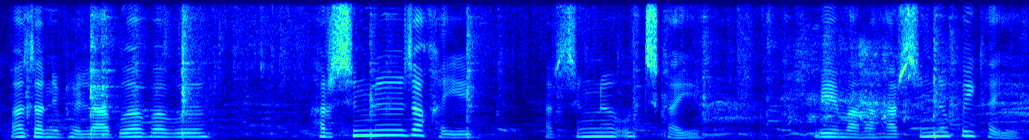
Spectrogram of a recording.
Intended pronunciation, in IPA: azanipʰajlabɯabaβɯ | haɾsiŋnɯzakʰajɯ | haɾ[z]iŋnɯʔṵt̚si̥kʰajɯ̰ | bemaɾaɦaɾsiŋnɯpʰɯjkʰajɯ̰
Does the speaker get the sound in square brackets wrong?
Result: yes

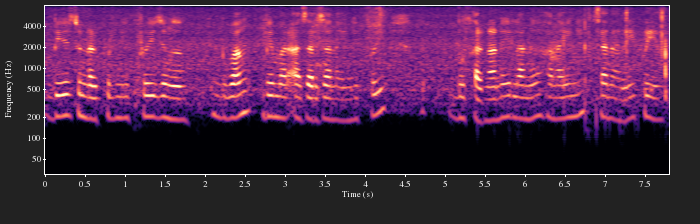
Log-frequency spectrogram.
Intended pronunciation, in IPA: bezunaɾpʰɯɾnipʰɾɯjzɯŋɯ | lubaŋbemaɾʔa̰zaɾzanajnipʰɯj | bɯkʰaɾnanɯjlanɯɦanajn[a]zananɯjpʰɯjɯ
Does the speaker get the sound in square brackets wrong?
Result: yes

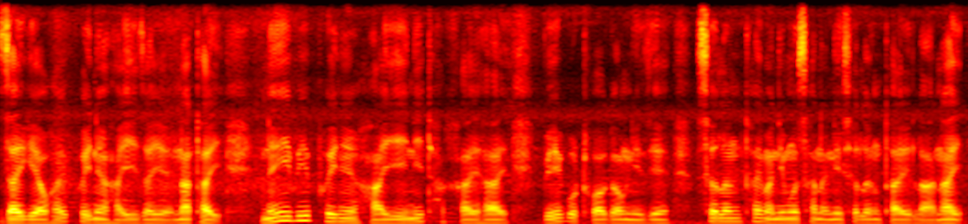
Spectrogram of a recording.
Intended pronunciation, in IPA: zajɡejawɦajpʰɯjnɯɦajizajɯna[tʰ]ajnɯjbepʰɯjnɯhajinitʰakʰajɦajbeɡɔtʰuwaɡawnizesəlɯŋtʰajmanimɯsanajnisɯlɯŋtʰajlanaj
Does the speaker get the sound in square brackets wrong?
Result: no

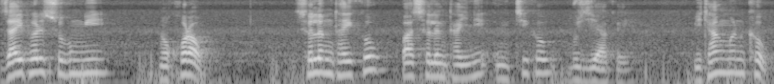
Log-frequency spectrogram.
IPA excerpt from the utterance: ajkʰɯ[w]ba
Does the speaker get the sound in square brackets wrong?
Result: no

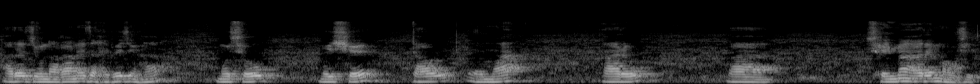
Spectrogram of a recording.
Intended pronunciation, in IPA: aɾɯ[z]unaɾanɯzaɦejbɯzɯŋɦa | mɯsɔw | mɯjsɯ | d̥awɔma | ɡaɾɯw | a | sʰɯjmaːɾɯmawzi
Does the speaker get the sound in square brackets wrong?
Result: no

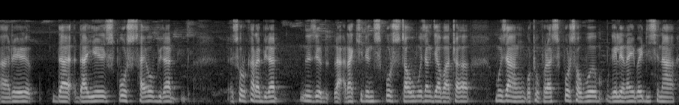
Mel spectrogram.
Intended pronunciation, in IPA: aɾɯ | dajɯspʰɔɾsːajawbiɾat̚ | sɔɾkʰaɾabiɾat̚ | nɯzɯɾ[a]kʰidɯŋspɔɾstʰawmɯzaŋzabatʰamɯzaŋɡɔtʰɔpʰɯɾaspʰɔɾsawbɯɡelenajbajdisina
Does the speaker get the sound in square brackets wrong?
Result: no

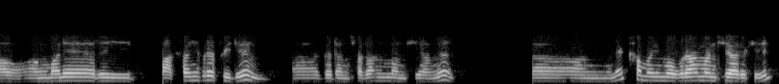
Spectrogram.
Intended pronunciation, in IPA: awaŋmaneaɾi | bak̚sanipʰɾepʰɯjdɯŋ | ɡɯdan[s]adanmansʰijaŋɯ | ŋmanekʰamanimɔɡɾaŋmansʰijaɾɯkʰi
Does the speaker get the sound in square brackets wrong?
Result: no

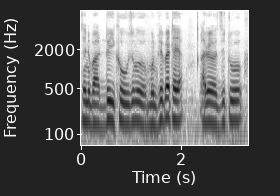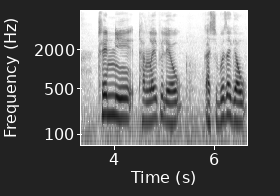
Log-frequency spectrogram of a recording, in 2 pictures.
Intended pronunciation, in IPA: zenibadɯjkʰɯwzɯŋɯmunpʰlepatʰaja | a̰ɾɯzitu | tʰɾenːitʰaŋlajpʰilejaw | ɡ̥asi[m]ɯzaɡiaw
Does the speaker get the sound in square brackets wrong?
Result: yes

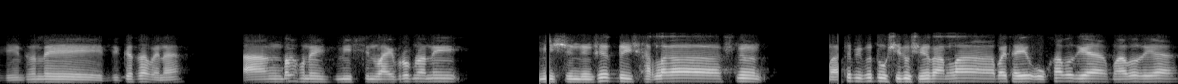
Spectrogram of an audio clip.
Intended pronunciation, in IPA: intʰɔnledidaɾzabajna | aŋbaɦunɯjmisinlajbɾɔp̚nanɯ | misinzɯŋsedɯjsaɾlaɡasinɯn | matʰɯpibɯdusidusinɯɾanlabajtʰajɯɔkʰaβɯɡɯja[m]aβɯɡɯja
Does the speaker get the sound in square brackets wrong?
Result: no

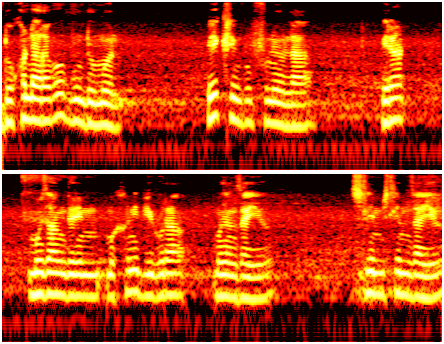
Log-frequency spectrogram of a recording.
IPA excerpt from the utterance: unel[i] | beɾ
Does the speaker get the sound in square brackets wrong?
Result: yes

